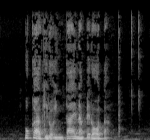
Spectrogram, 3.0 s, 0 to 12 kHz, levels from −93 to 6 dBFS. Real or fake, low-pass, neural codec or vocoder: real; 10.8 kHz; none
